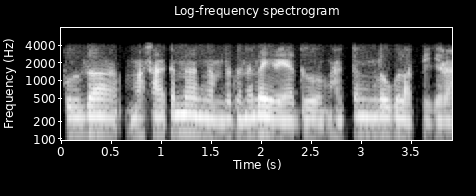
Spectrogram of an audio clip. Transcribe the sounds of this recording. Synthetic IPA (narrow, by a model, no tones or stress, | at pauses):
puldɐmɐsakɐnːɐŋɐmdɐdunɐlɐjɾeɐdumɐɦak̚tɐŋlɐwbɐlak̚piɡiɾa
